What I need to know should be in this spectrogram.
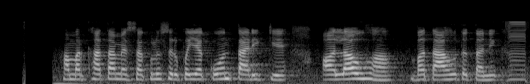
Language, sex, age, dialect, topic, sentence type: Magahi, male, 25-30, Western, banking, question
